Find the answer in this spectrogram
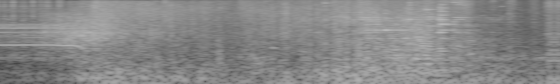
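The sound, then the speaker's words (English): A loud, sustained explosive boom fills the scene, a broad rumbling blast that swells after half a second and keeps roaring with crackling debris for several seconds, with no voices. “What do you think you'll do blowing up all roads like that?”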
